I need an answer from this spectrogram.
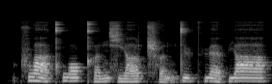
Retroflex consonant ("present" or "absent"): present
